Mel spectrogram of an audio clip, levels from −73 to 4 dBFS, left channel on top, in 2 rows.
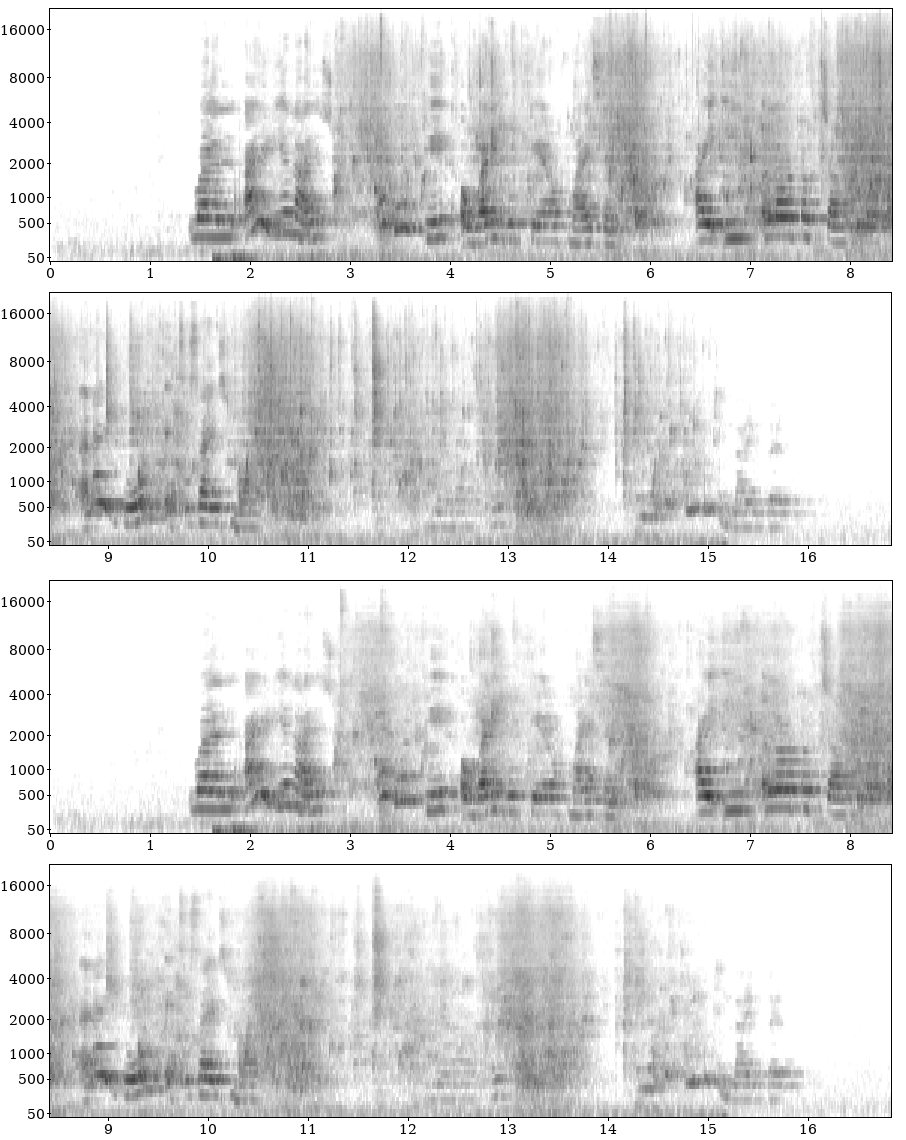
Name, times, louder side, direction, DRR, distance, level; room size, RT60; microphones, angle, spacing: voice 1, 1.4-2.8 3.3-5.7 6.4-8.3 8.7-10.8, left 1 dB, 25° left, 3 dB, 1.1 m, -30 dB
Bathtub (filling or washing), 1.6-15.1, left 5 dB, 50° left, 2.5 m, -35 dB
voice 2, 12.1-13.7 14.3-15.8, right 1 dB, 20° right, 2 dB, 1.6 m, -45 dB
16.0 x 5.9 x 2.4 m, 0.68 s
head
